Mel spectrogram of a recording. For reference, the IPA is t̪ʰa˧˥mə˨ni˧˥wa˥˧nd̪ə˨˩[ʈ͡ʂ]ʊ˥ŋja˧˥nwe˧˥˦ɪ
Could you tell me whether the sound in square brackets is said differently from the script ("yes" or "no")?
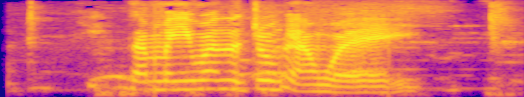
no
